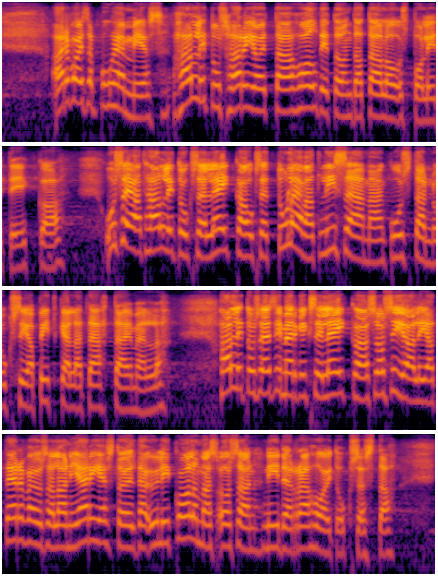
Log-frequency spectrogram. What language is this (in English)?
Finnish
